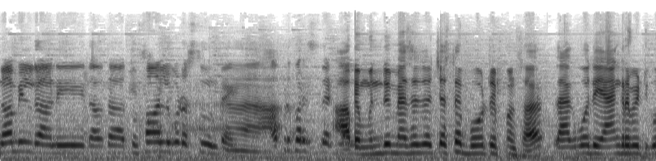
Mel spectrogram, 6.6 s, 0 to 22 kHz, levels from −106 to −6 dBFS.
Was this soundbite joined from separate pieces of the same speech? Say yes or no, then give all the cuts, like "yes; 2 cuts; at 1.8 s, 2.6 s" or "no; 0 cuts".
yes; 2 cuts; at 3.5 s, 5.5 s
